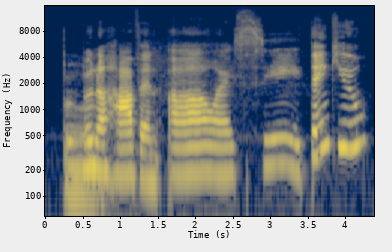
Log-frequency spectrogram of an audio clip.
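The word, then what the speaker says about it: Bunnahabhain: DH is a hard TH. BH is the V. Boom. Boonhaven.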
